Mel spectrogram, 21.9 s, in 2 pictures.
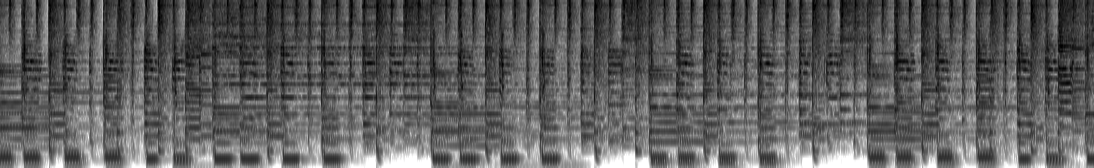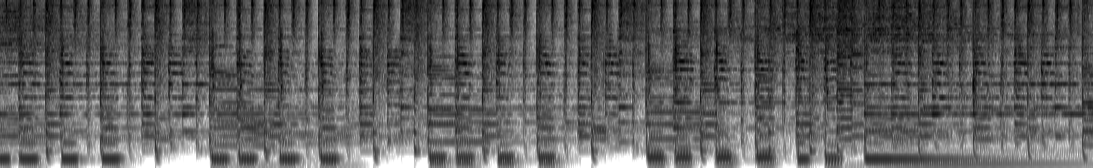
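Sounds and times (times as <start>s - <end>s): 
Bird Bass synth bass: 0.0s - 3.5s, 4.3s - 5.9s, 6.5s - 7.9s, 8.7s - 12.2s, 13.0s - 14.6s, 15.2s - 16.6s, 17.4s - 21.8s.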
